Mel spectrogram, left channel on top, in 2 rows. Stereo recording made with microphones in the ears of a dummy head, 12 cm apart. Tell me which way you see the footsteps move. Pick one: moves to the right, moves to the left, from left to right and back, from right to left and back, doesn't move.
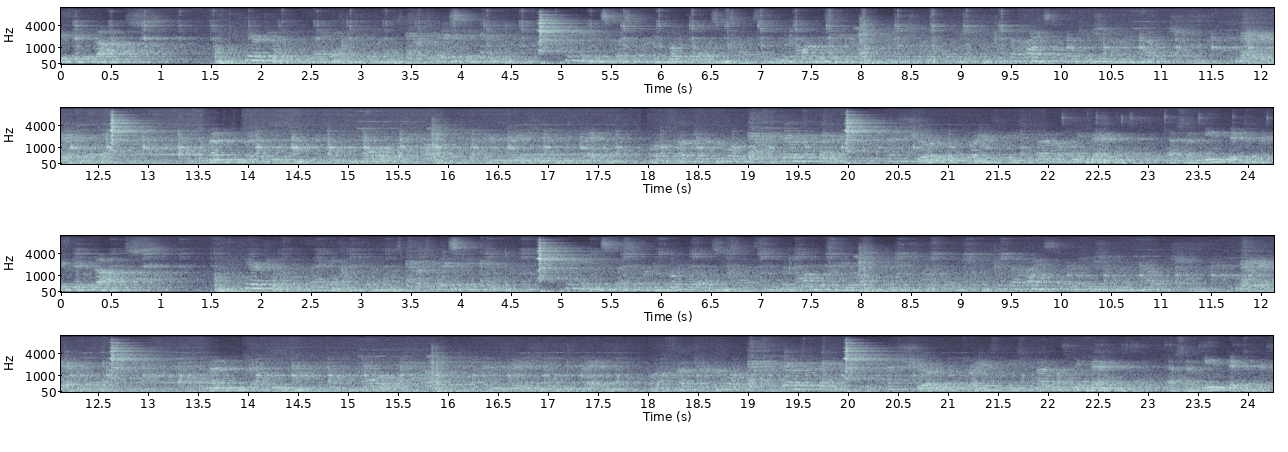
from right to left and back.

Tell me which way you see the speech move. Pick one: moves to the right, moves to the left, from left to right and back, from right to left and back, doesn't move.
from right to left and back.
